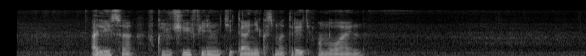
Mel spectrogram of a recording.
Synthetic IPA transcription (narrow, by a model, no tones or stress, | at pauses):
ɐlʲisəfklʲʉt͡ɕifʲilʲmtʲɪt̪anʲɪksmɐt̪ɾʲetʲonlˠajn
